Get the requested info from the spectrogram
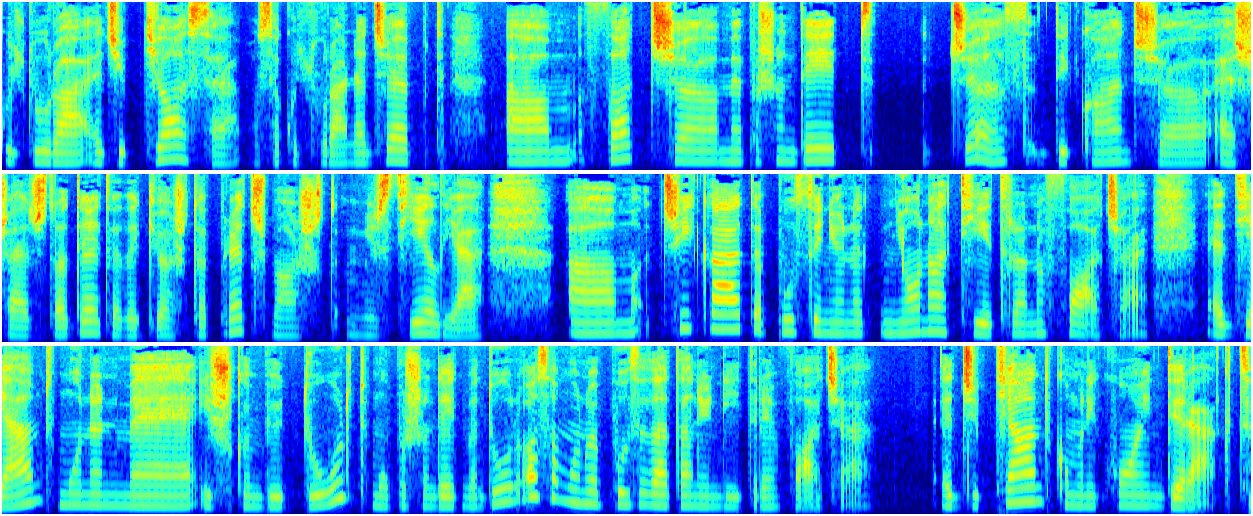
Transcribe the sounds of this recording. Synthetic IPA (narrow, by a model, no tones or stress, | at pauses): kult̪uɾaʔɛ̰d͡ʑip̚t̪jasɛɔsɛkulʲt̪ʰuɾanɛd͡ʑɛpt̪ | mθat̪̚t͡ɕəmɛpəɾʃənd̪ɛt̪ | d͡ʑəθd̪ikʰɔnt͡ʃəɛ̰ʃɛd͡ʒd̪ɔd̪ɛt̪ɛðɛkjɔəʃt̪ɛpɾɛʃmɛəʃt̪miɾsjɛlˠjɛ | t͡ʃikat̪ɛpuθiɲɔnat̪jɛt̪ɾənəfa̰t͡ɕɛ̰ɛ̰d̪jɛmt̪munənmɛiʃkəmbyd̪uɾt̪mupəɾʃənd̪ɛt̪mɛd̪uɾɔ̰sɛmunnmɛpuθɛt̪at̪anənlit̪ɾinfa̰t͡ɕɛ̰ | ɛd͡ʑip̚t̪janət̪kɔmunikʰɔjnd̪iɾɛ̰kt̪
